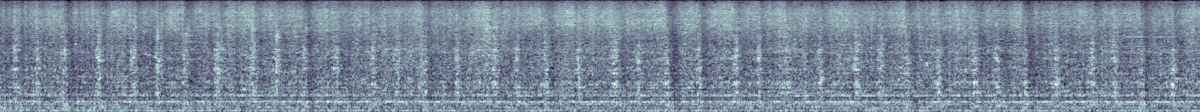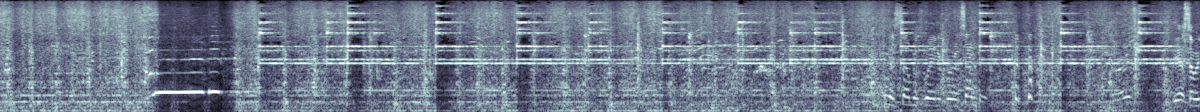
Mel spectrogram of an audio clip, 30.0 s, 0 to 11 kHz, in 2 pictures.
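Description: Cab sound of the C.K. Holliday, a 4-4-0 steam locomotive, running: a loud, steady rumble and hiss. About seventeen seconds in there is a brief loud burst, after which a steadier high hiss goes on with a faint clatter about once a second.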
